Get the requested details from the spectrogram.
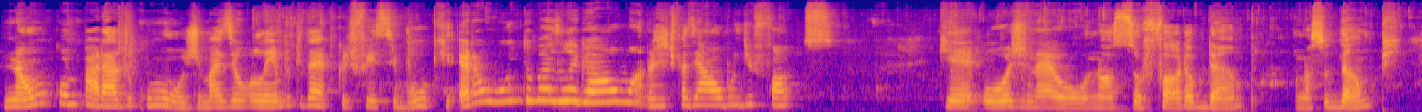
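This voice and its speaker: Against noticeable background noise, a woman with a fairly high pitch talks at a moderate pace in a relaxed tone. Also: lively intonation. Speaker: podcaster / vlogger. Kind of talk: casual monologue. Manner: relaxed, conversational.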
